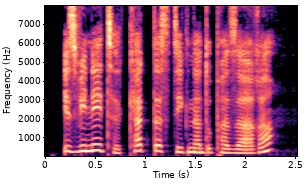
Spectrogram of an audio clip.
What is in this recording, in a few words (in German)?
Entschuldigen Sie wo, Wegbeschreibung auf Bulgarisch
